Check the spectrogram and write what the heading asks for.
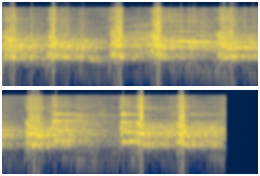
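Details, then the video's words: Dogs in a lot bark repeatedly, loud overlapping barks about every half second in a noisy, crowded chorus, ending abruptly. "The Barking Lot"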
